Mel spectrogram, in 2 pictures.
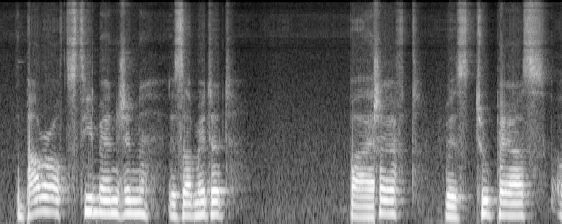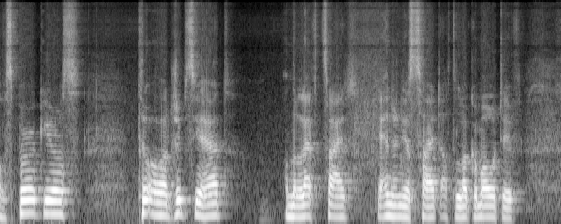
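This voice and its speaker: Speaking with a German accent, a man with a fairly high pitch keeps his intonation fairly even at a moderate pace, with long, frequent pauses. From Germany. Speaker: hobbyist model engineer. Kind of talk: video commentary. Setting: workshop. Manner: halting.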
